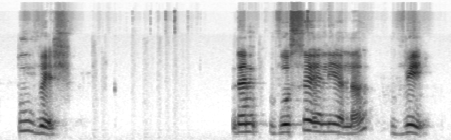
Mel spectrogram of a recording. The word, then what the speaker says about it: vês: Then with tu it is vesh. Comes with accent. Tu vesh. Then você ele ela vê. Comes with accent.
